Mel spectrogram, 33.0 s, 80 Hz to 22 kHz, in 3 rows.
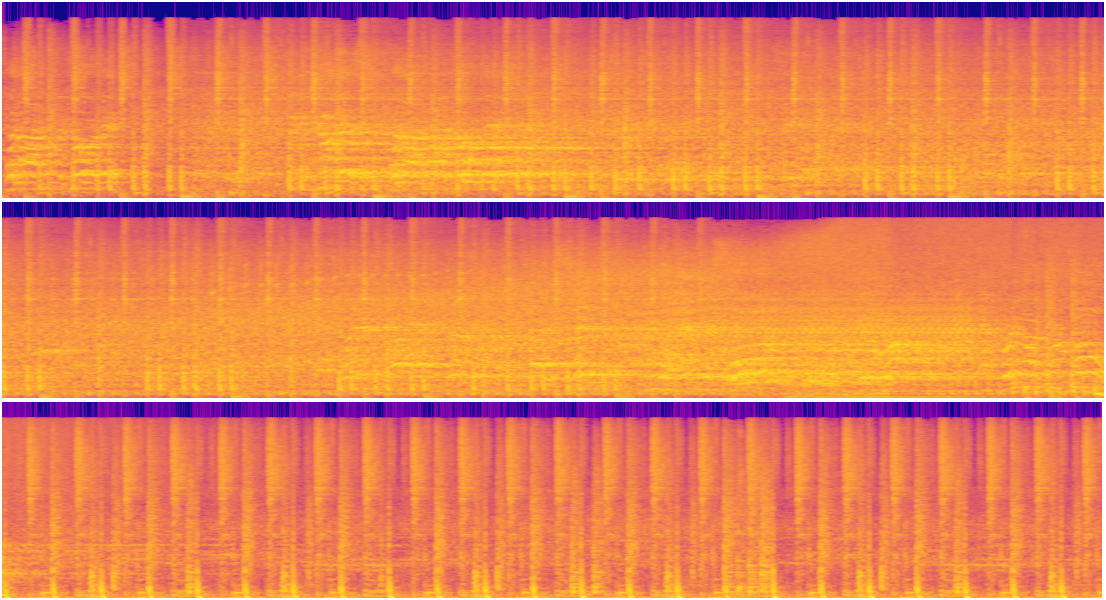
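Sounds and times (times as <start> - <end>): electronic dance music: 0.0 - 33.0
rising hiss sweep: 14.1 - 24.0
deep bass: 18.2 - 33.0.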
